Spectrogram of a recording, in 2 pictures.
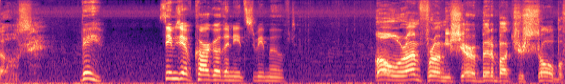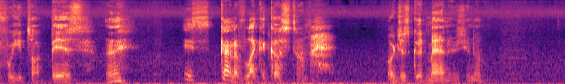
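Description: A man speaks calmly and casually, close by.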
